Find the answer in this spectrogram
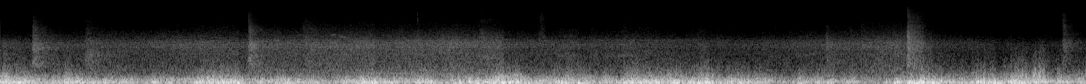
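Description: Wind buffeting the microphone: a loud, gusting rumble that swells and eases, with a few brief clicks.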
